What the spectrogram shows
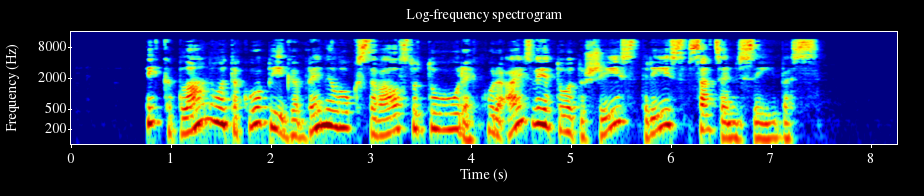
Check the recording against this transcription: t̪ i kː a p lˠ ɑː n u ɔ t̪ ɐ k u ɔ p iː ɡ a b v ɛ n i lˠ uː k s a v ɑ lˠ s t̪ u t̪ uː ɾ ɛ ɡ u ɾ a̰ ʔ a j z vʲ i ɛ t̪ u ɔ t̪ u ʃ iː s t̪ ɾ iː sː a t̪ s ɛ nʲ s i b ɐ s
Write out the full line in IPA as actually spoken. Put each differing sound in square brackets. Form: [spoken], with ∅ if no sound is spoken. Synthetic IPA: t̪ i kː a p lˠ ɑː n u ɔ t̪ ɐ k u ɔ p iː ɡ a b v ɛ n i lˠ [u] k s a v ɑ lˠ s t̪ u t̪ uː ɾ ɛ [k] u ɾ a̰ ʔ a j z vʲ i ɛ t̪ u ɔ t̪ u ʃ iː s t̪ ɾ iː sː a t̪ s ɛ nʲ s [iː] b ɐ s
